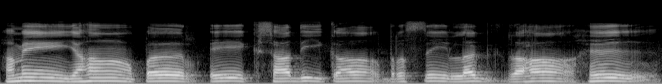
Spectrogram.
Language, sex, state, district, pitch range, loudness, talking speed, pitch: Hindi, male, Rajasthan, Jaipur, 135-150 Hz, -15 LUFS, 90 wpm, 145 Hz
